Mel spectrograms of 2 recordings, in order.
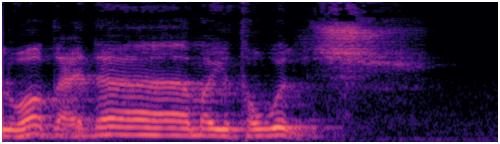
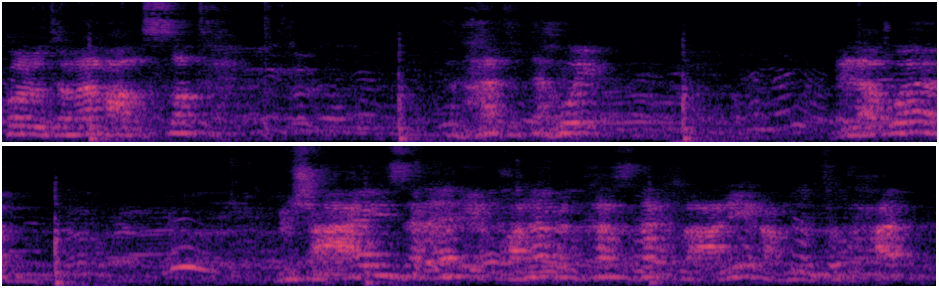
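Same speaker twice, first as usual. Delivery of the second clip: softer commanding officer checking every vent; quiet orders; 3 semitones higher, 13 dB quieter than usual. Acted. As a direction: murmur commands close to the men. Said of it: "يصدر التعليمات لرجاله".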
